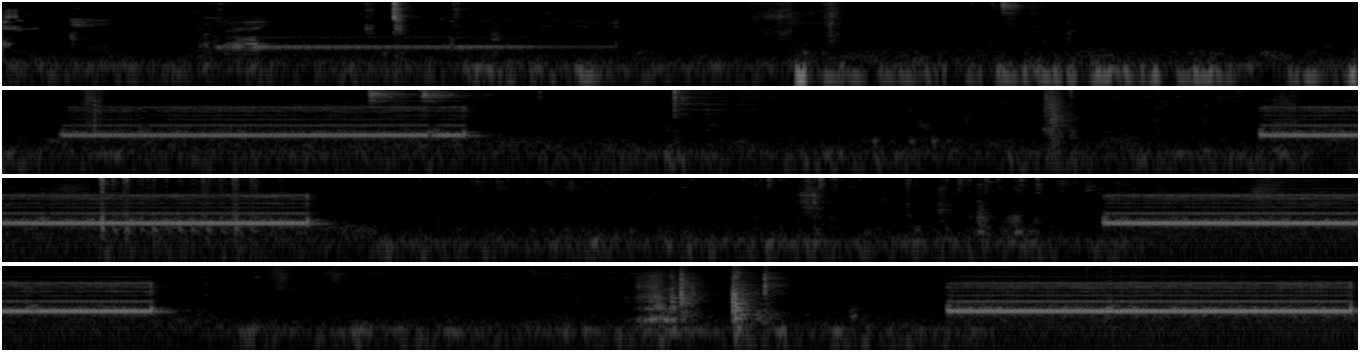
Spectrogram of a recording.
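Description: Cell phone keypad dialing tones sound in several sustained beeping bursts of a few seconds each, separated by quiet gaps with faint room noise and brief voices between them.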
